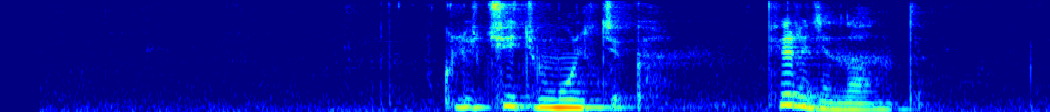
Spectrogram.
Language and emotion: Russian, neutral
